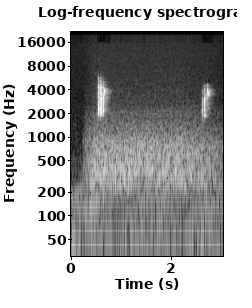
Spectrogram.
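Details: A flock of Western Tanagers feeding on small figs in evergreen tropical forest in February gives two quick, dry, high chattering calls between bites, about two seconds apart, over a soft, steady forest hiss.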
